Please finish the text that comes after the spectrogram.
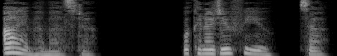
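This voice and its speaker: A woman voicing a proud, hot-tempered young woman ship captain, sharp and defiant. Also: on the low side, animated, moderate pace, husky, dry recording. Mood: angry, defiant.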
